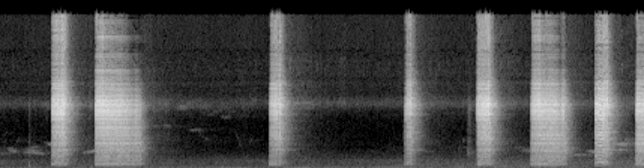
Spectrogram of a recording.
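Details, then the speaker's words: Motorcycle rear shock noise: sharp high-pitched squeaks in bursts, one with each push as the rear is bounced; source low in the rear suspension, not yet located. "Sounds like your parents' bed, doesn't it? I can't see where this squeaking is coming from."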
